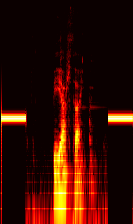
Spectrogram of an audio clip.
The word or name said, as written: buarthau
